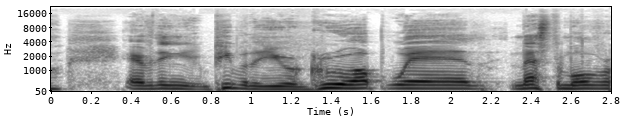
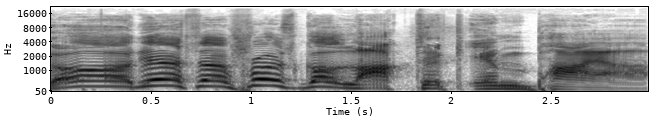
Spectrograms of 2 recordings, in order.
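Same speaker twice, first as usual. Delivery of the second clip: imitated, altered, rough, ruined-throat villain voice; 3 semitones higher than usual. Mocking a villain whose voice suddenly changed, imitating Palpatine's altered voice. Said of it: "what happened to your throat".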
